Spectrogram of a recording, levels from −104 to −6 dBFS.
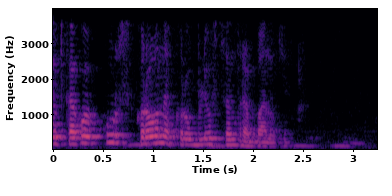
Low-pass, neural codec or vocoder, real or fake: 3.6 kHz; none; real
